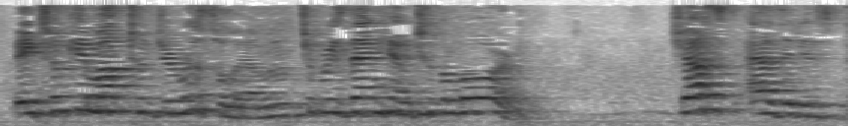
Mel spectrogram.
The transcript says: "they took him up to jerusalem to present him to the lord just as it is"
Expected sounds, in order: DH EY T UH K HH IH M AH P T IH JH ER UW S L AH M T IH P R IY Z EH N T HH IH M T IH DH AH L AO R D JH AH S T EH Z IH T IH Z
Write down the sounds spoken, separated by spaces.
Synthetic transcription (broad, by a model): DH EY T UH K HH IH M AH P T IH JH ER UW S L AH M T IH P R IY Z EH N T HH IH M T IH DH AH L AO R D JH AH S T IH Z IH T IH Z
